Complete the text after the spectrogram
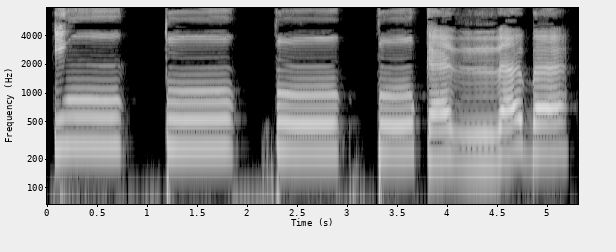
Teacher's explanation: kalau huruf kaf kan berarti dengungannya dia mendekati eng alias kuat.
